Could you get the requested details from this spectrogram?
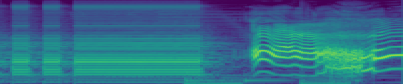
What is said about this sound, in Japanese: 今ピンポンって鳴らしかけただろ。ちゃんと聞こえたからな。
